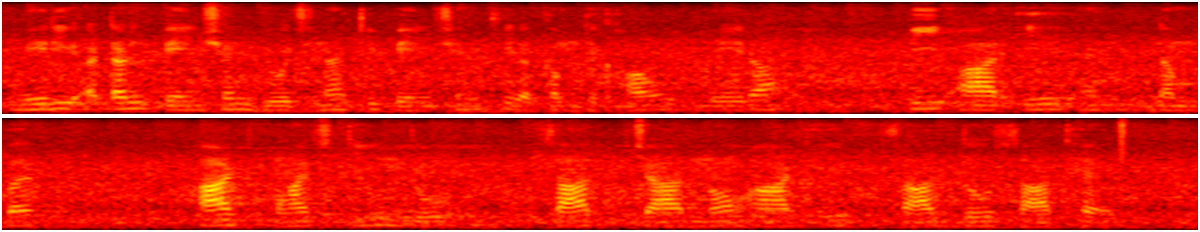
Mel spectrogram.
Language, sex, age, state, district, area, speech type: Urdu, male, 18-30, Uttar Pradesh, Aligarh, urban, read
